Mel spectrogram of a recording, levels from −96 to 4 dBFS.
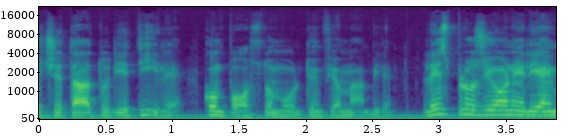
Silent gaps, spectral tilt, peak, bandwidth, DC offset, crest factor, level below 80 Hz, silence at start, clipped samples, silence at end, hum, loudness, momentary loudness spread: none; -5 dB/octave; -6 dBFS; 18.5 kHz; 1%; 18 dB; -56 dBFS; 0 s; under 0.1%; 0 s; none; -23 LUFS; 11 LU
